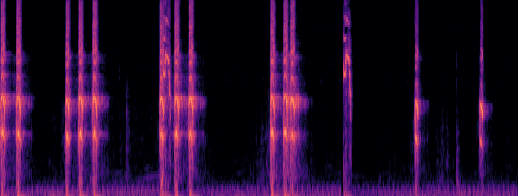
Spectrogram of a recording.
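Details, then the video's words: Moorhen, perhaps together with a little crake: sharp clucks in tight clusters of two and three, then a thin rising squeak and a few isolated single clicks spaced about a second apart, fading out. "ডুংখোর পাখি ও খেনি পাখির ডাক(moorhen @ little cracked bird sound)"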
